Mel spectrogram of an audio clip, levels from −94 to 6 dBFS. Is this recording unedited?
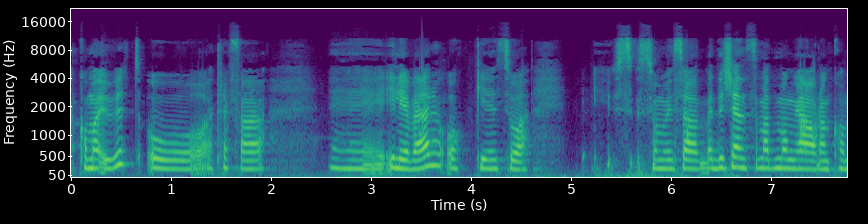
yes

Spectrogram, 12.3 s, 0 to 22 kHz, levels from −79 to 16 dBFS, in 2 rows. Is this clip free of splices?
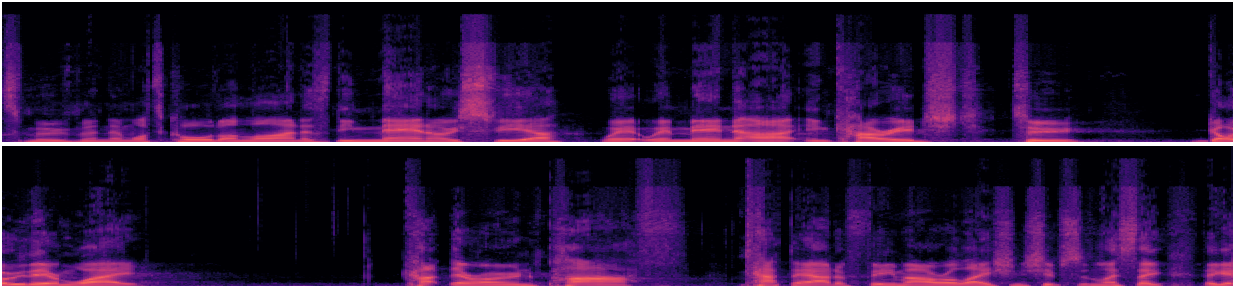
no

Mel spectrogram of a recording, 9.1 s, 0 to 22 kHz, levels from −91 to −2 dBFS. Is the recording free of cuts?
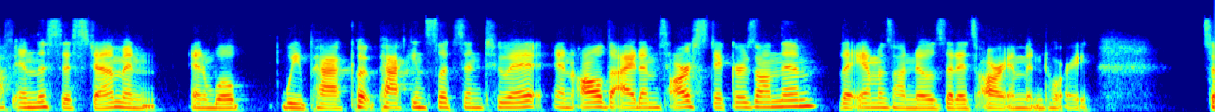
no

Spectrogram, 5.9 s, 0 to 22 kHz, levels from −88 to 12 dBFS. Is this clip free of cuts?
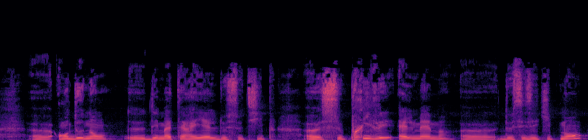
yes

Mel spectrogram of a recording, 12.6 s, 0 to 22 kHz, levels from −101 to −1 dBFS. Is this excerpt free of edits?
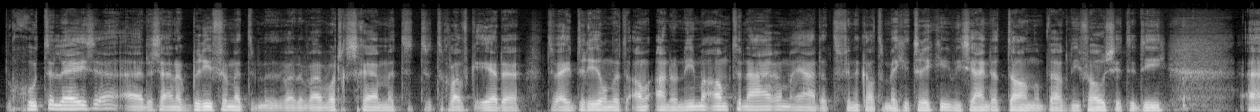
no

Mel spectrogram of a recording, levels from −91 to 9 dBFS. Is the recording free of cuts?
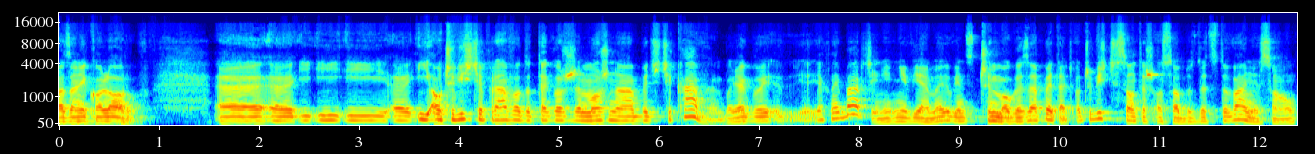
yes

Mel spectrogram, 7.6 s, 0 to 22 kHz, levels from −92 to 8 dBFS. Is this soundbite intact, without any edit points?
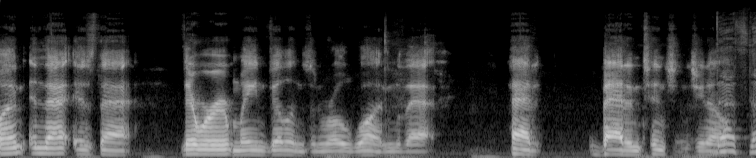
no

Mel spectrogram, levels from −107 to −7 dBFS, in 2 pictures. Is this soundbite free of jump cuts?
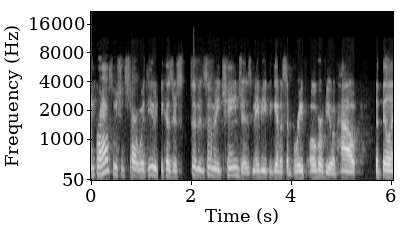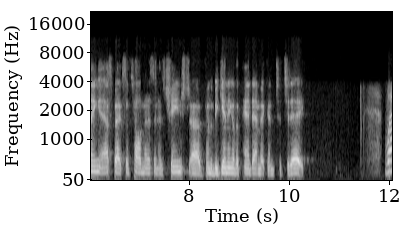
no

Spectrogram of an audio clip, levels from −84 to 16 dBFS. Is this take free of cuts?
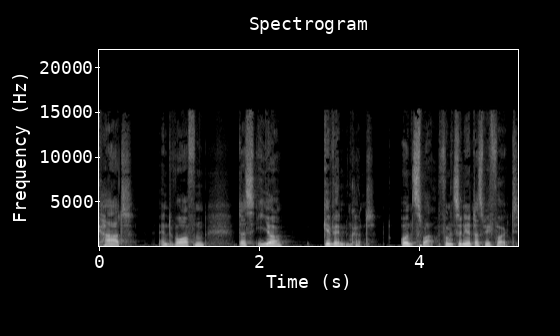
yes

